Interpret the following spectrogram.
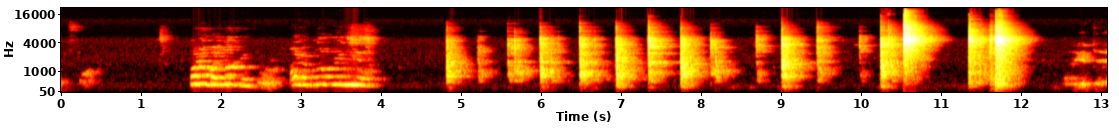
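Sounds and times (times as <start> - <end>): hammer tapping on metal: 4.8 - 12.1.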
